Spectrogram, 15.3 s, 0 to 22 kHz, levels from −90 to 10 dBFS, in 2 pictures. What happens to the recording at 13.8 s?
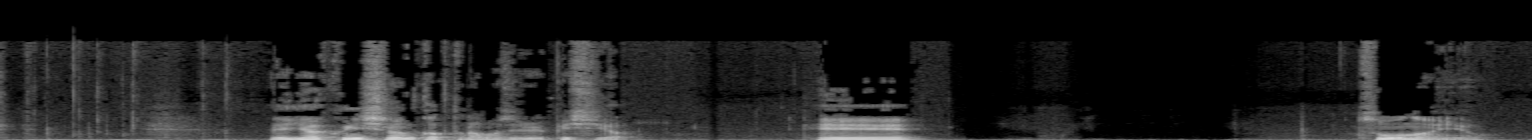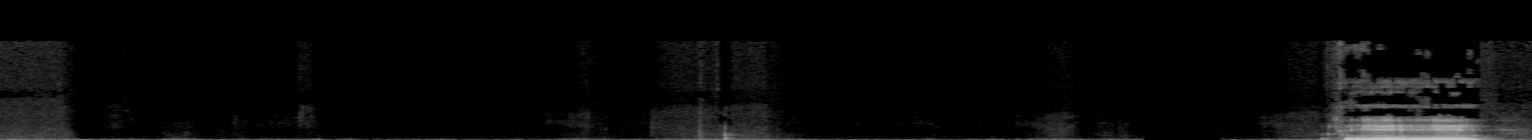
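At 13.78 s the speech picks up again after a gap of dead silence that began at 13.38 s, resuming at exactly the point where it broke off. This is a rebuffering stall: playback ran out of downloaded audio and waited for more, so nothing is skipped, but about 0.40 s of time is added.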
